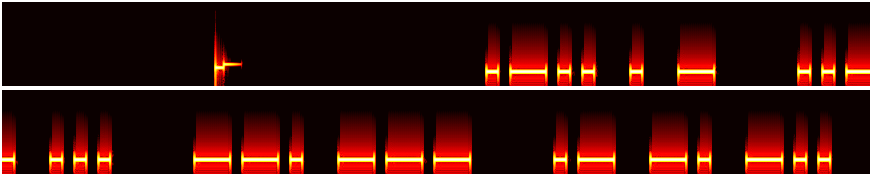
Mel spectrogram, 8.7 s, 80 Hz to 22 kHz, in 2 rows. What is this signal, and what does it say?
Morse code, heard as a keyed tone, about 21 wpm, 700 Hz. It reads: LET US GO AND
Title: Sentences from Top 1600 Words 20wpm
